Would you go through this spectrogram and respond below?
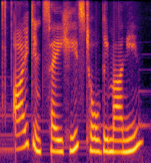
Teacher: Now if you put stress on I as I didn't say he stole the money it means someone else say that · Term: sentence stress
